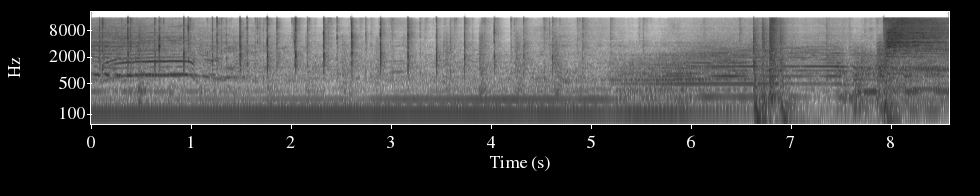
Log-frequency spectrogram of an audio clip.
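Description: A live rock band ends a song: the electric guitar and bass hold one low note while the drums play a run of quick hits that get faster. Big drum and cymbal hits land at about seven seconds. A voice shouts over it in the first second.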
